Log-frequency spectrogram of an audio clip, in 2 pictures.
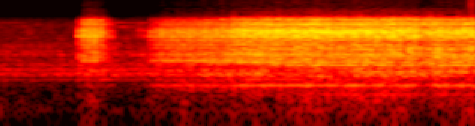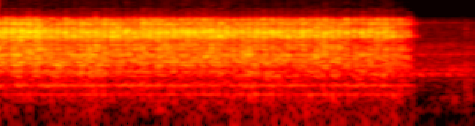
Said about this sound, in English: I'm going to use a skew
